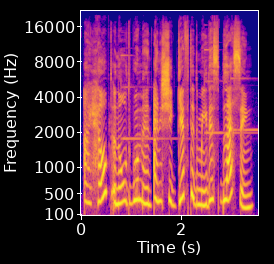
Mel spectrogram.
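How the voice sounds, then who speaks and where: A woman's voice: very high-pitched, a little slow, fairly bright tone. A woman voicing a humble, kind-hearted young girl in a fairy tale, polite and modest in manner. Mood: modest, earnest. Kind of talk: fairy tale character acting.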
